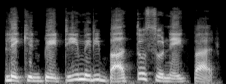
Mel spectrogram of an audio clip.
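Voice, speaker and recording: A woman's voice: sits low, lively intonation, normal speed, breathy edge, heavily acted. Woman playing a coaxing, motherly older mother-in-law. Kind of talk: Hindi cartoon story dialogue.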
